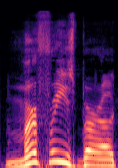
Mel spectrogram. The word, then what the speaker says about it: Murfreesboro: I always get hung up on the pronunciation of Murfreesboro. – Yeah, it's M-U-R-F-R-E-E. – R-E-E, that's right. Murfreesboro, Tennessee, outside Nashville, and while he was under the truck, the jack gave out.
